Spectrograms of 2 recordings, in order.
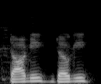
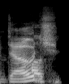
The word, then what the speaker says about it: Doge: How do you pronounce it? Dogi? Oh, Doge.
